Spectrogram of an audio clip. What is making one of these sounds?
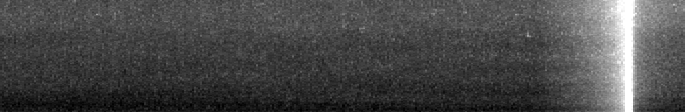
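A stream rushes and splashes over rocks.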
